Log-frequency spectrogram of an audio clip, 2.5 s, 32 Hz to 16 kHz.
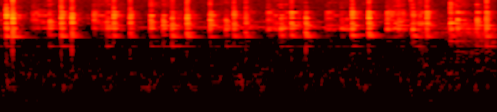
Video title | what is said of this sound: ASMR Thrift Haul 25. Show & Tingle. Soft Spoken, crinkling, tapping | It is a ceramic hand made in China.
